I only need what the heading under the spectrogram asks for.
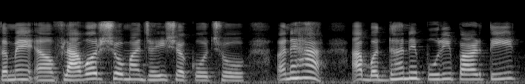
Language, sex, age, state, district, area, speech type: Gujarati, female, 45-60, Gujarat, Ahmedabad, urban, spontaneous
